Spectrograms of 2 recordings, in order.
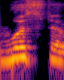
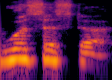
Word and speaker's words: Worcester: That's why you get Buckingham rather than Buckingham, or Worcester rather than Worcester.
